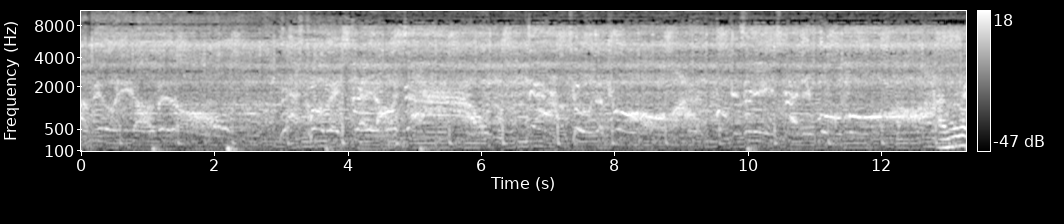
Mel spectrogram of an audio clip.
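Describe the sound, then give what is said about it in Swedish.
Rock music plays continuously through a small phone speaker, loud but thin and tinny with almost no bass, strained vocals riding over a dense, harsh wash of guitars. “Och nu lyssnar vi alltså ur en telefon. Det är därför jag ser det här risigt ljud.”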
